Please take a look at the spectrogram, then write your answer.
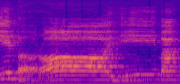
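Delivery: "ইব্রাহিমা" chanted slowly with long held "রা" and "হি"; madd recitation. Shown as a demonstration. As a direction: bounce the b of "ইব্রাহিমা", then stretch the long vowels. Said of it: "আলিফ মাদ".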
